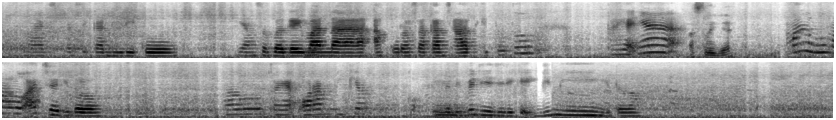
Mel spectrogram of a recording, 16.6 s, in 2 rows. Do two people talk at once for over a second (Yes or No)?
No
